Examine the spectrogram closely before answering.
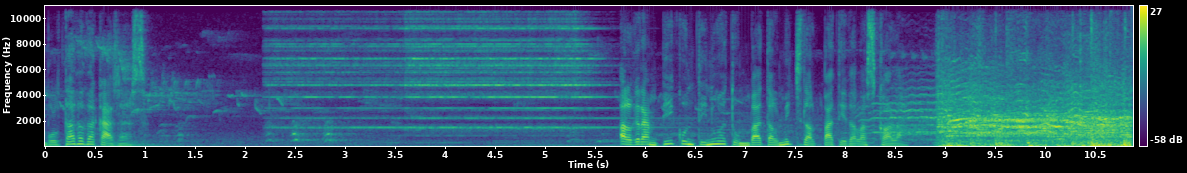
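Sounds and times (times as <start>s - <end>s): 
speech: 0.0s - 1.2s, 5.8s - 9.7s
crowd of children shouting and yelling in a schoolyard: 8.3s - 10.8s.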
